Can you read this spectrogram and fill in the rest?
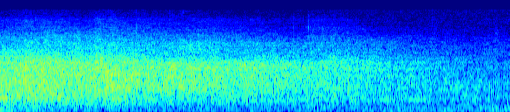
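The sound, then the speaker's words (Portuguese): A church audience applauding in praise of God, a dense wash of many hands clapping that stays fairly loud and gradually fades over a couple of seconds, with no voices standing out. “Quem crê pode aplaudir o Senhor. O aplauso não é para um homem, mas é para Deus, pela obra que Ele fez através do Seu Filho amado.”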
